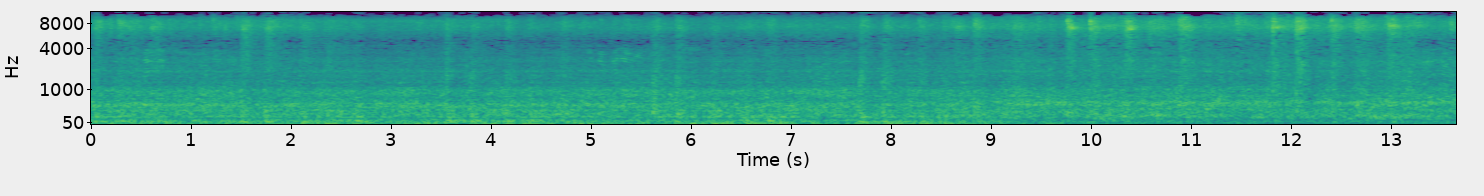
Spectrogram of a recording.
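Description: Passenger train running at speed, heard from a window of the coach: a steady rumble of wheels on the rails with rail-joint clicks, which come more often in the second half.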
